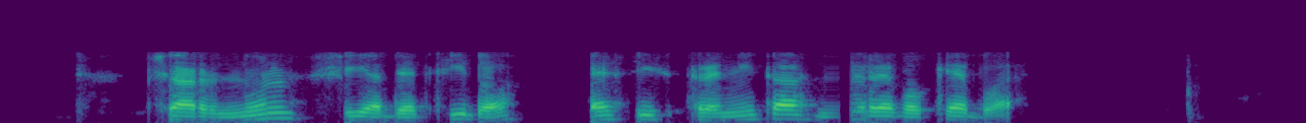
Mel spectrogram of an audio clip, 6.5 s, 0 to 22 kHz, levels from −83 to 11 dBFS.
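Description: G.723.1 codec throughout this speech clip: the sound is muffled and hoarse with blurred consonants, passing roughly 250 Hz to 3.7 kHz, which fits a heavily compressed codec near 6 kbit/s. VoIP packet loss concealed by the speech codec at 2.36–2.43 s, 4.13–4.32 s and 5.96–6.00 s: the decoder extrapolates from its last pitch and filter, giving a fading buzzy or noisy smear. The shorter gaps fit one lost 30 ms frame each, and the longer one fits about four.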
